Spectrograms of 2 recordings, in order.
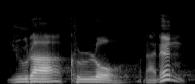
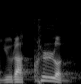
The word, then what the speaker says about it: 유라클론: 근데 그 건너가는 중에 뭘 만났냐면 바로이 유라굴로라는 폭풍을 만나게 돼요. 여러분이 유라굴로라는 말은 우리나라 말로 이제 유라굴로 히브리 아 헬라어로는 유라클론이라고 번 발음을 합니다. 유라클론 근데이 유라클론이라는 말은 합성어예요.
